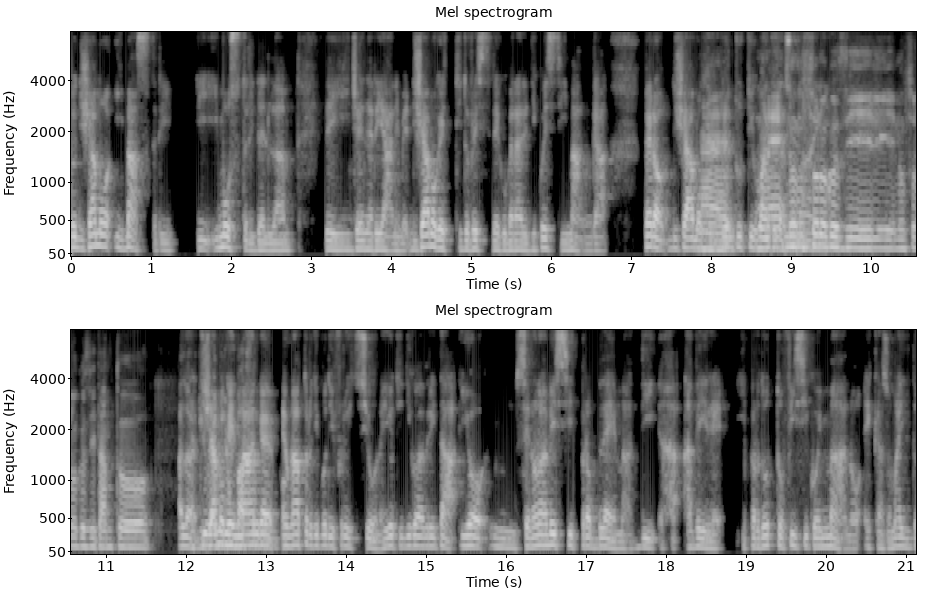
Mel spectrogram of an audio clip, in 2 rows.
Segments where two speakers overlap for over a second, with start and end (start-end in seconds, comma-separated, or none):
7.8-9.5, 12.0-13.3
